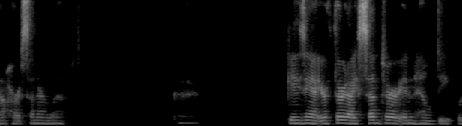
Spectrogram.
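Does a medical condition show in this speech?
No.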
